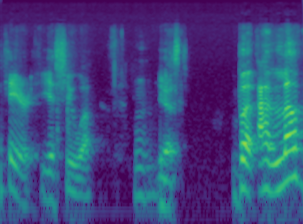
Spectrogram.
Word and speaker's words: Yeshua: Is that the correct pronunciation, Kerry? Yeshua.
